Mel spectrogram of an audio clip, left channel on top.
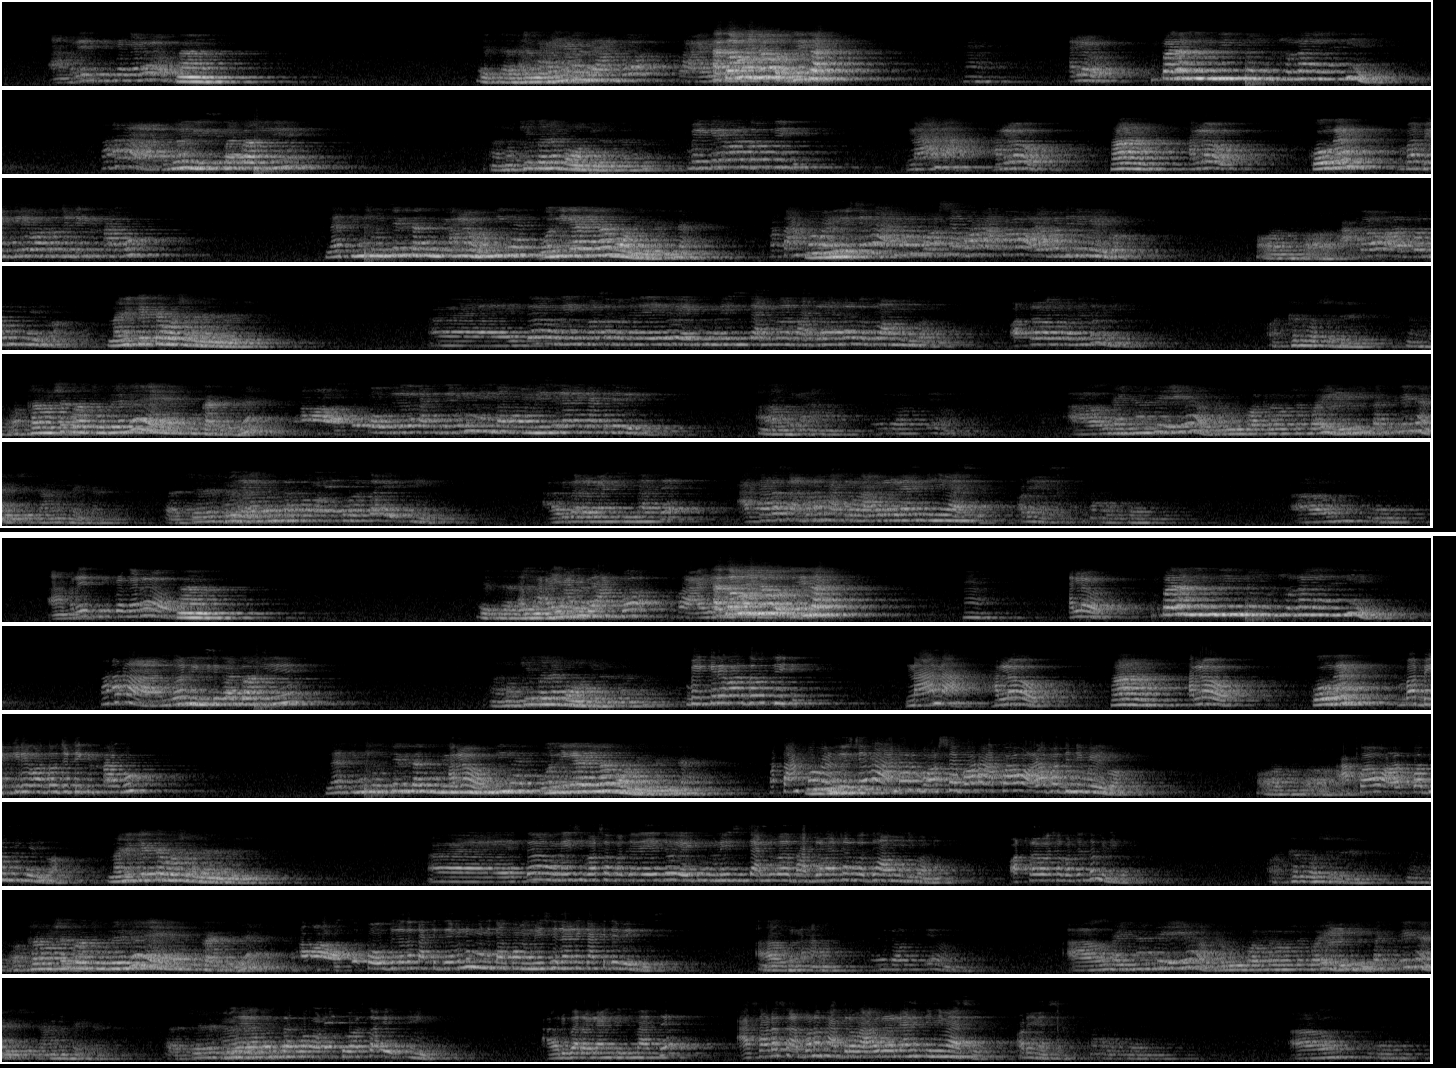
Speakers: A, on the right; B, on the left.
A: ଆମର ଏତିକି ପ୍ରକାର ଆଉ।
B: ହଁ ଏତେ ଆଇଟମ
A: ଆଉ ଭାଇ
B: ତମର
A: ଆଣିବେ ଆମ୍ବ ଭାଇ
B: ଆଉ
A: ଆଣିବେ
B: ତମେ
A: ଆମ୍ବ
B: ଯୋଉ
A: ଯଦି ହ ହ୍ୟାଲୋ।
B: ପେପାରା ମିଳୁନାହିଁ କିଲ ସୋଲା ଇଏ
A: ନା ନା ଆମ୍ବ
B: ମାନେ
A: ବିକ୍ରି
B: ଲିପା
A: କରିଦଉଛି।
B: ପାଉନି ଆ ହଁ କିଏ କହିଲେ ବନ୍ଦ ହେଇଲାଣି ତାଙ୍କର।
A: ବିକିରି କରିଦଉଛି ନା ନା ହ୍ୟାଲୋ
B: ହଁ।
A: ହ୍ୟାଲୋ।
B: କୋଉଟା।
A: ବା ବିକ୍ରି କରିଦଉଛି ଟିକି ମା କୁ।
B: ନା କି ମୁଁ ଶୁଣିଥିଲି ତାକୁ ମିଳୁନି
A: ହାଲୋ
B: ମୁନି ଗାଁ ମନିକା ହେରାଙ୍କର ବନ୍ଦ ହେଇଗଲାଣି ନା
A: ତାଙ୍କୁ
B: ମୋନିକା
A: ମିଳୁନିଇ ସେବା ଆମ ଠାରୁ ବର୍ଷେ ବଡ ଆକୁ ଆଉ ଅଳପ ଦିନି ମିଳିବ।
B: ଓହୋ।
A: ତାଙ୍କୁ ଆଉ ଅଳ୍ପ ଦିନି ମିଳିବ।
B: ମାନେ କେତେ ବର୍ଷ ପର୍ଯ୍ୟନ୍ତ ମିଳୁଛି?
A: ଆ ଏ ତ ଉଣେଇଶି ବର୍ଷ ପର୍ଯ୍ୟନ୍ତ ଏଇ ଯୋଉ ଏଇଠୁ ଉଣେଇଶି ଚାଲିବ ଭାଦ୍ର ମାସଠାରୁ ବଧେ ଆଉ ମିଳିବନି। ଅଠର ବର୍ଷ ପର୍ଯ୍ୟନ୍ତ ମିଳିବ।
B: ଅଠର ବର୍ଷ ପର୍ଯ୍ୟନ୍ତ ଅଠର ବର୍ଷ
A: ହୁଁ।
B: ପୁରା ଫୁଲ ହେଲେ ମୁଁ କାଟିଦେବି ଆ?
A: ହଁ ସେ କହୁଥିଲେ ତ କାଟିଦେବେ ବୋଲି ମାନେ ତାକୁ କଣ ଉଣେଇଶି ହେଲାଣି କାଟିଦେବେ କି?
B: ଉଁ
A: ଆଉ ନା
B: ହୁଁ
A: ରହୁଛି ଆଉ ଆଉ
B: ଥାନ୍ତେ ଏଇା ଆଉ ତମକୁ ଅଠର ବର୍ଷ କହିକି
A: ହୁଁ ହୁଁ
B: କାଟି ଦେଇଥାନ୍ତେ ସିଏ ତାଙ୍କର
A: ହୁଁ
B: ଖାଇଥାନ୍ତେ। ଆଉ ସେ
A: ମୁଁ ହେଆ
B: ଭାରି
A: କହିଲି
B: ଚାଲାକ୍
A: ତାକୁ ଉଣେଇଶି ବର୍ଷ ହେଇନି। ଆହୁରି ବା ରହିଲାଣି ତିନି ମାସ। ଆଷାଢ, ଶ୍ରାବଣ, ଭାଦ୍ରବ ଆଉରି ରହିଲାଣି ତିନି ମାସେ ଅଢେଇ ମାସ।
B: ଓ ହୋ।
A: ଆଉ
B: ହଁ।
